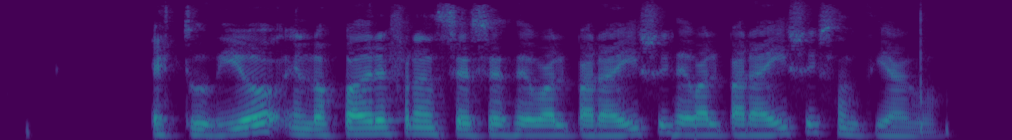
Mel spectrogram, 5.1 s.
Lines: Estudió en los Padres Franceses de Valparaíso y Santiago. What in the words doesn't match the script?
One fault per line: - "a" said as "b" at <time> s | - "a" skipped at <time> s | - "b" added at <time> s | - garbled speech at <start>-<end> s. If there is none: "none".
- "de Valparaíso" added at 3.4 s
